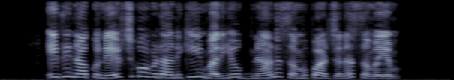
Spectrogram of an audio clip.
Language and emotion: Telugu, neutral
